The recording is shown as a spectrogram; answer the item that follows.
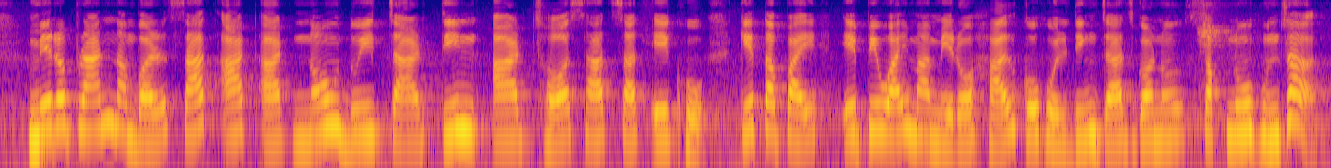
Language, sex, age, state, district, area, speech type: Nepali, female, 18-30, West Bengal, Kalimpong, rural, read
